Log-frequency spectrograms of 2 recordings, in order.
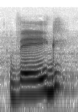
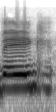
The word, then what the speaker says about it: vague: speaking to someone and I said well what you said is rather vagu. And then he was like what? And he said do you mean vague? And I'm like, ah, vague. Okay, so that's how it's pronounced.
